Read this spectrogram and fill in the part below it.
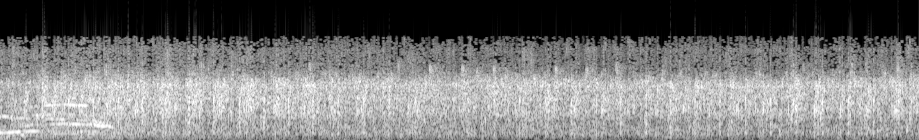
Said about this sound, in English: These are the wonderful people who brought these children into the world. Give them your rousing round of applause.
